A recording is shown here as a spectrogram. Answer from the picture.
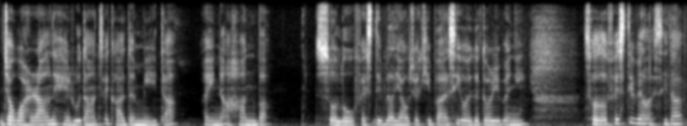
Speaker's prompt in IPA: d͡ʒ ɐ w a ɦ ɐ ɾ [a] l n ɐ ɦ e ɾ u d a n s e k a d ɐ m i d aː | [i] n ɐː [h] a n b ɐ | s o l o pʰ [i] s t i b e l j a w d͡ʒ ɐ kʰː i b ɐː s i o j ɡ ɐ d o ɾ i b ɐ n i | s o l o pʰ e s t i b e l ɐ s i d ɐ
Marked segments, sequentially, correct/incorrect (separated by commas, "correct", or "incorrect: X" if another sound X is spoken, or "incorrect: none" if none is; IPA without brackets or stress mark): correct, incorrect: j, correct, incorrect: e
